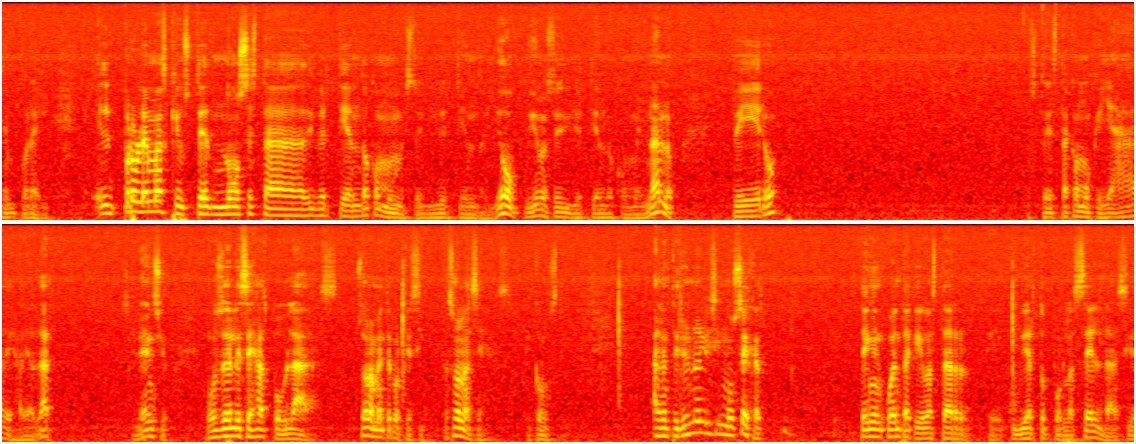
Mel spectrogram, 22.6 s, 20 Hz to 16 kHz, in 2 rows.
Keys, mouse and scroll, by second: 13.1-15.2 drag, 15.4 shift+click, 16.0-16.5 shift+scroll up 1, 16.5 click, 17.6 shift+click, 18.1-18.5 shift+scroll up 1, 20.3-21.4 drag, 21.6 shift+middle click.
